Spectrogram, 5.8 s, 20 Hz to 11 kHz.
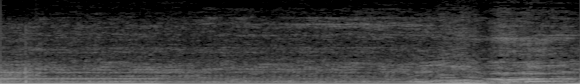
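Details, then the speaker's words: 2010 Suzuki/Maruti Wagon R idling with throttle position zero, about 2297 rpm versus ~800 normal: steady fast drone with a brief swell; high idle, suspected sticking IAC valve on throttle body, not confirmed; noisy alternator belt also present. "here you can see the engine speed above 2000 here I still the image for your view see the RPM is above 2297 this is the problem"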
